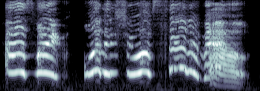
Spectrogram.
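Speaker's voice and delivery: high squeal of amused disbelief; laughing disbelief. Real, not acted. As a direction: cackle at how mad he looked.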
